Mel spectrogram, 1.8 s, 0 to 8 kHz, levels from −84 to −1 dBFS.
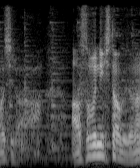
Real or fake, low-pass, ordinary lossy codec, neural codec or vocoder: real; 7.2 kHz; none; none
